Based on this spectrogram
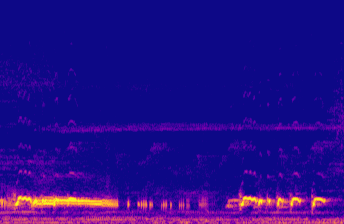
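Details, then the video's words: Zebra dove of a local strain, used to lure wild birds: a drawn-out trilling coo, then a few separate soft pulses and a final burst of rapid rolling notes, with low background hum throughout. "Suara merbok kocak.perkutut lokal gacor suara besar"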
